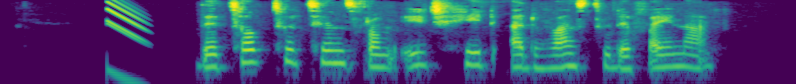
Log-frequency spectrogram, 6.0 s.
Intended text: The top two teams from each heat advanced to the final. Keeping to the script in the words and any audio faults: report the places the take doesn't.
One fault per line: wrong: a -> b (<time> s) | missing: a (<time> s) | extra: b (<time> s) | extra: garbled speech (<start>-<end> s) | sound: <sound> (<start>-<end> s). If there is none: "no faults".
sound: chirp (0.8-1.2 s)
